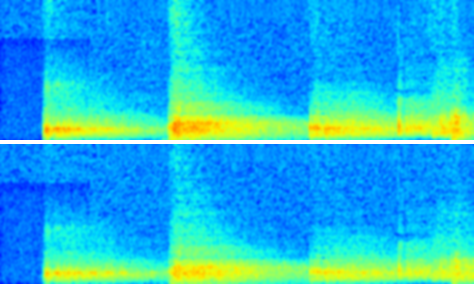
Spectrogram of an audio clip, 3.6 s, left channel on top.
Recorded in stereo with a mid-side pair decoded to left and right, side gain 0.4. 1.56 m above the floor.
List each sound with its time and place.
0.3 s footsteps: 65° left, 6 m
